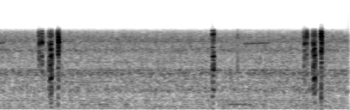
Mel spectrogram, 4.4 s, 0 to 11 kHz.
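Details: Seagate Barracuda 7200 750GB backup drive on a USB/SATA adapter, inaccessible after running two days and getting hot: sharp clicks in clusters of two or three with beeping over a faint hum as the heads retry.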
